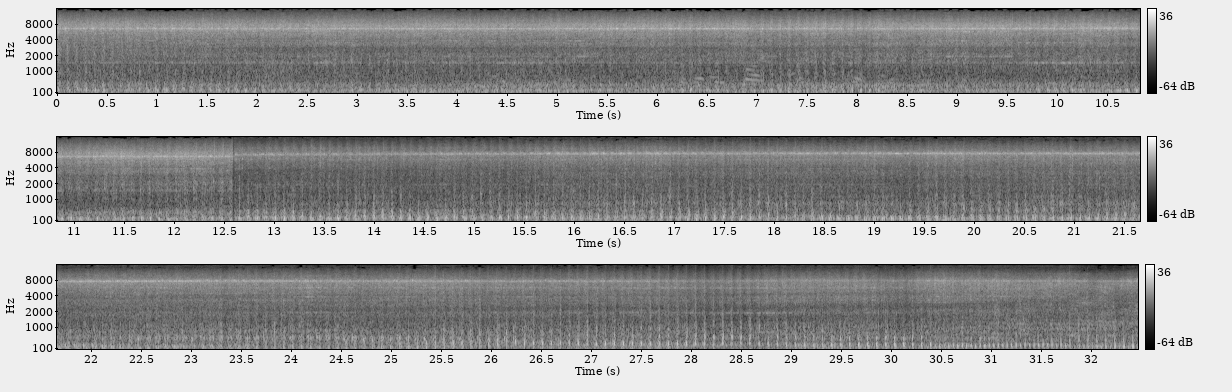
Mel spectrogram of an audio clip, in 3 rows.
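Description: Boeing CH-47 Chinook tandem-rotor helicopter running with its rotors turning, the rapid rotor chop under a high, steady turbine whine. Partway through, the whine steps up in pitch and the sound grows louder as the helicopter lifts off and climbs away.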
